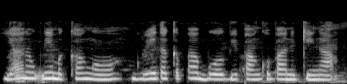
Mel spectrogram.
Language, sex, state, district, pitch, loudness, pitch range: Garo, female, Meghalaya, West Garo Hills, 245 Hz, -13 LUFS, 230-265 Hz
